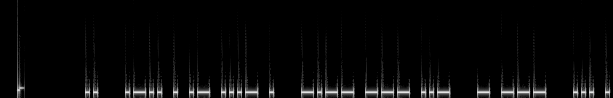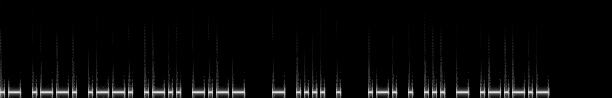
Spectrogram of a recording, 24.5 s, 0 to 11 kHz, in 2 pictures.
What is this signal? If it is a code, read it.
Morse code, heard as a keyed tone, about 15 wpm, 700 Hz. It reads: I LEAVE YOU TO SUPPLY THE REST.
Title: Sentences from Top 1000 Words - Review Part 5 - 15wpm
